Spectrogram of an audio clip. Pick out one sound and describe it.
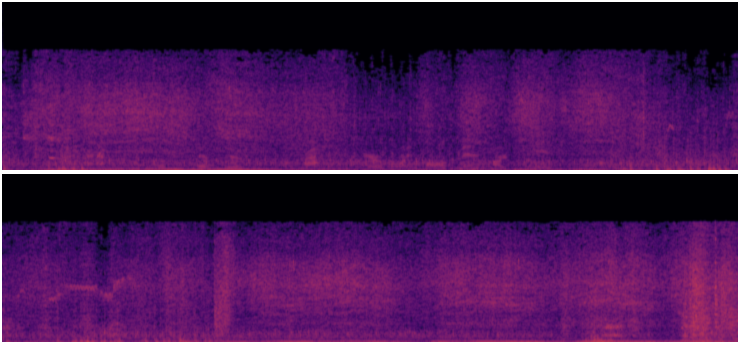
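A motorbike engine hums and revs up and down.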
